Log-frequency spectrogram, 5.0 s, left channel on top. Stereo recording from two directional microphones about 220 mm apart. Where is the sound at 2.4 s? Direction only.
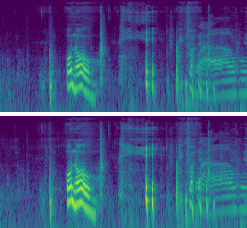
30° right (ahead or behind).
